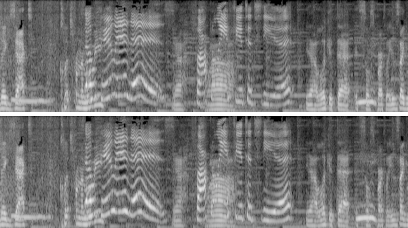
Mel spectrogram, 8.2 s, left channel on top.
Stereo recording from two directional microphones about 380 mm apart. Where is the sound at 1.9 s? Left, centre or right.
Centre.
